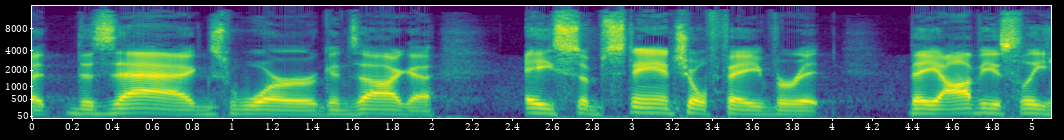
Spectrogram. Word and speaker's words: Gonzaga: yeah i understand but most people just say gonzaga like the zags it's not the zogs it's the zags gonzaga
